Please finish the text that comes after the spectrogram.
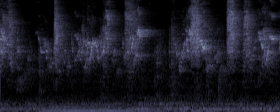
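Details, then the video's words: Baby budgerigar on its first trip out gives rapid raspy squawks and warbling chirps, several sharp bursts in a few seconds, over a low room hum. "Baby parakeet first time go out"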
